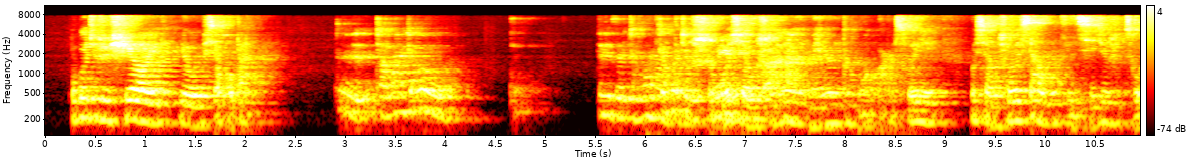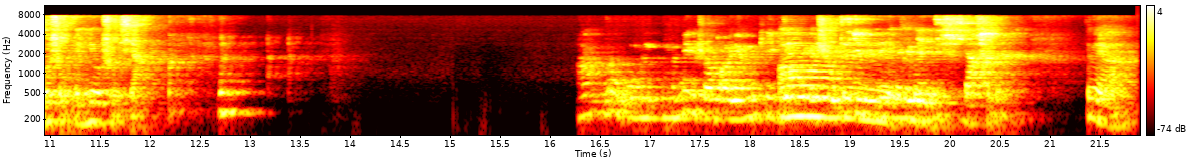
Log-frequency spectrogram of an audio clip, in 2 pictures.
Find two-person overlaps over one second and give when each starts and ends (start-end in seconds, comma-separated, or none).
6.0-7.6, 18.4-20.3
